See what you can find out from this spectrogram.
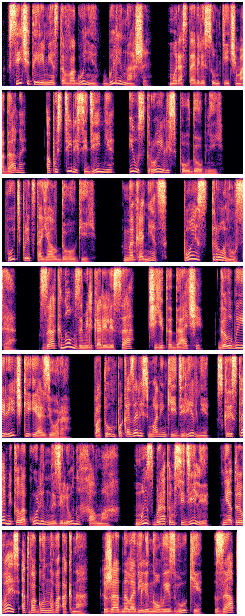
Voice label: RUS female, Casual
